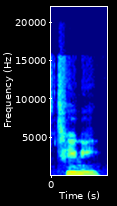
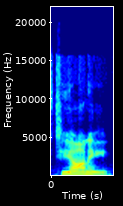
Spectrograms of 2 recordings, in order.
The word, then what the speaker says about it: Tani: I always thought her name was Tini. And I thought, how funny, Tiny. Her name is Tani. And I'm like, oh my god, I love that. I wish I'd known it pronounced it that way before.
